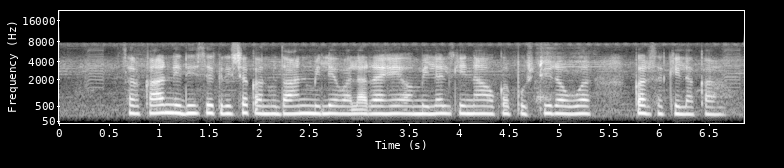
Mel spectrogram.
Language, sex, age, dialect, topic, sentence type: Bhojpuri, female, 18-24, Southern / Standard, banking, question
